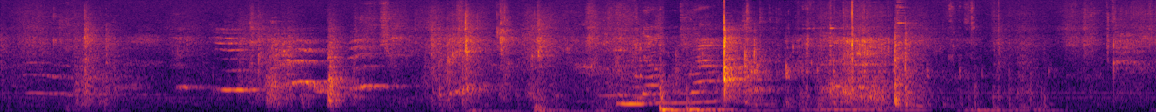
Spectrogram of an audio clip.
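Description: Kitchen sounds: children's voices and babble, light knocks and clicks, and a heavy thump about five seconds in followed by low rumbling handling noise as a plastic jug of milk is brought to the counter and set down.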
